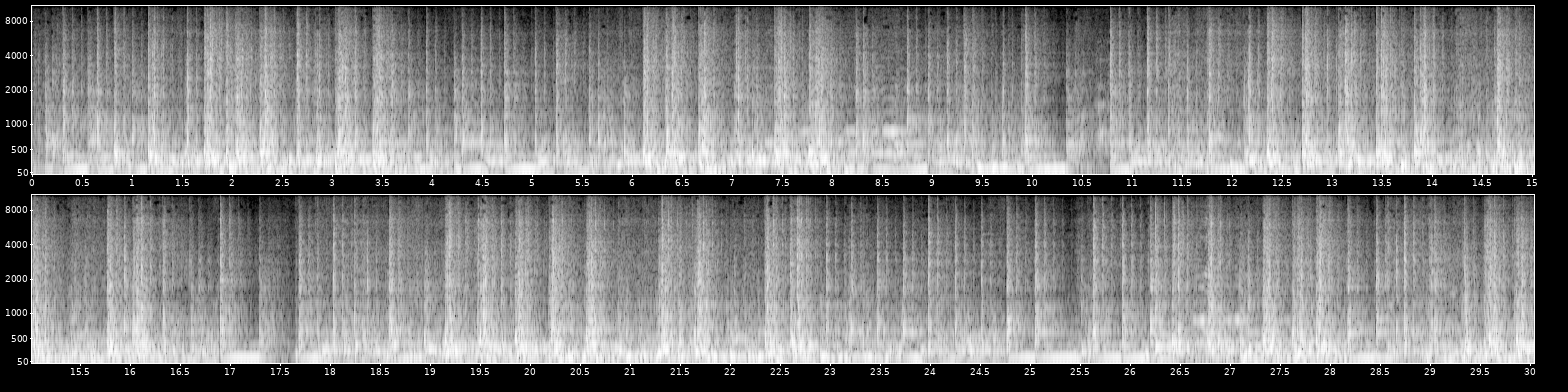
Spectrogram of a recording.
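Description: An ensemble of Dagomba lunga talking drums (hourglass-shaped tension drums struck with curved sticks) playing a fast, dense rhythm, the drum pitches stepping up and down. The playing breaks off briefly twice.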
